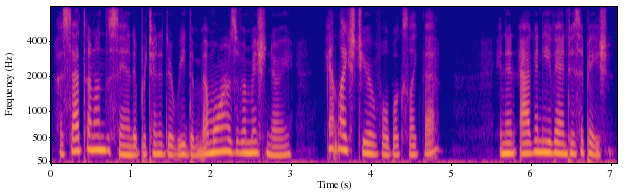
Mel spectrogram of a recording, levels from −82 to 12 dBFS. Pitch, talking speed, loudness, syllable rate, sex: 200 Hz, 205 wpm, -17 LUFS, 7.0 syllables/s, female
